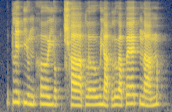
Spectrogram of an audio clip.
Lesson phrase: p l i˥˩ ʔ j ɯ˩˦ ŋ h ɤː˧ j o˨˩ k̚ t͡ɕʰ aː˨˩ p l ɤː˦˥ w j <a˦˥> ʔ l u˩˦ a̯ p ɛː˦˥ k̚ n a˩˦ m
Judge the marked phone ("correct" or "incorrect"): incorrect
